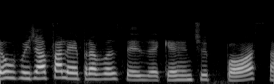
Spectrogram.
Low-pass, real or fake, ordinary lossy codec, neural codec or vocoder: 7.2 kHz; fake; none; codec, 16 kHz, 1 kbps, X-Codec, WavLM features, trained on Multilingual LibriSpeech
